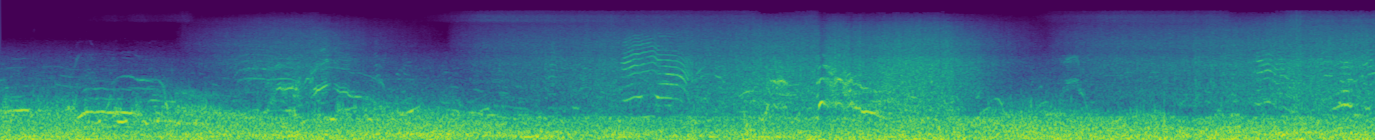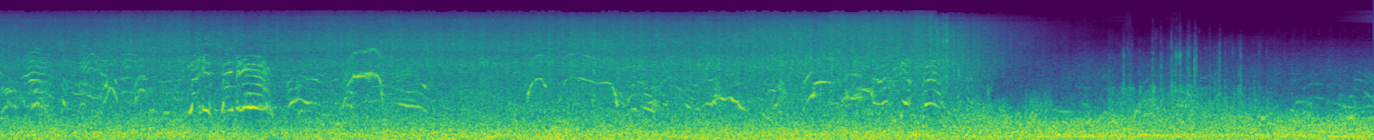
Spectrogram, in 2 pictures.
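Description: Water splashes and pours steadily from a fountain.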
